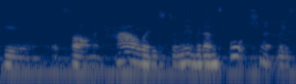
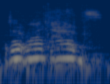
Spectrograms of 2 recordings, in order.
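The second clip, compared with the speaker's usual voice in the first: lightly imitating exasperated people, pitched up; mock complaint; 5 semitones higher than usual. Streaming viewers suddenly complaining about ads, mock exasperation. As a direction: grumble like a fed-up audience. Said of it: "people all of a sudden just started going".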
